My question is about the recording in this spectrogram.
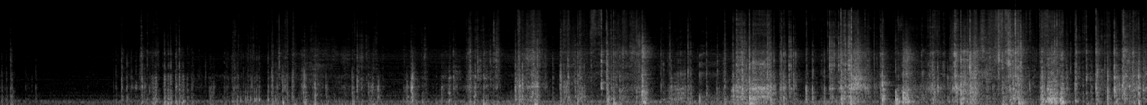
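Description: Packaging crinkling and rustling as it is handled, a dense run of irregular crackles. It starts about two seconds in and grows louder and busier toward the end.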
